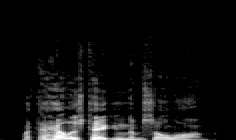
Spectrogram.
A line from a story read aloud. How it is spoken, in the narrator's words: I barked irritably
